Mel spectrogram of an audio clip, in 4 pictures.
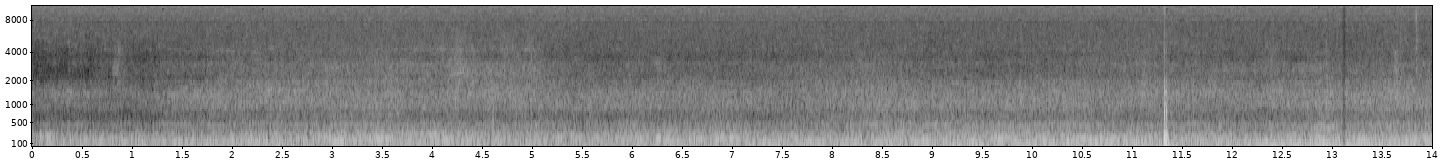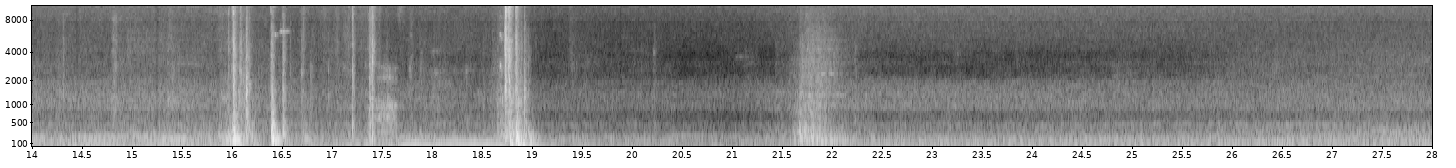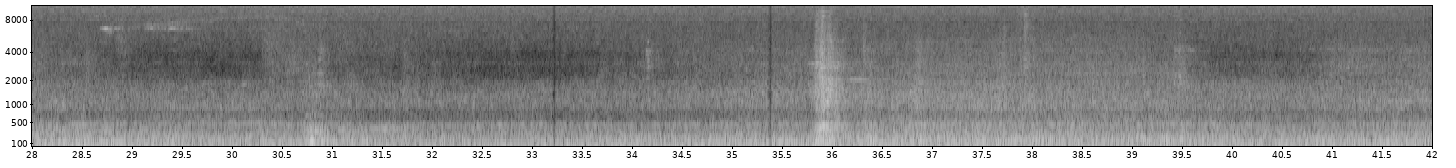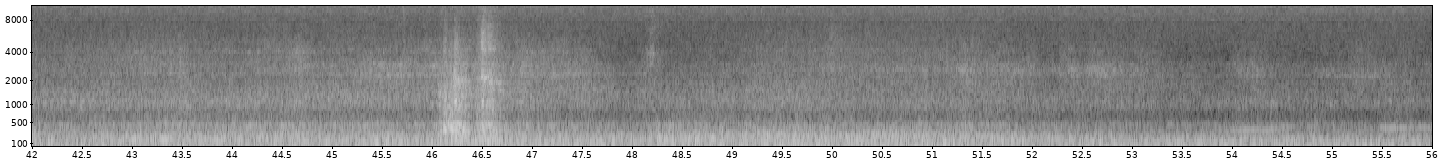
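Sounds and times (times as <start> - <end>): low rumble inside vehicle cabin: 0.0 - 56.0.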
